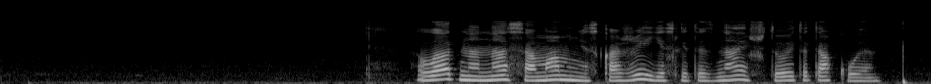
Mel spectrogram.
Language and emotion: Russian, neutral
